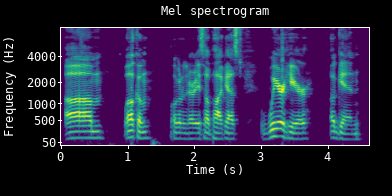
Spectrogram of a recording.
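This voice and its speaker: A man hosting a podcast, joking and swearing in relaxed banter, a little congested from allergies. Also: lowish voice, measured pace. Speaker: podcast host. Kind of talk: casual chat.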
